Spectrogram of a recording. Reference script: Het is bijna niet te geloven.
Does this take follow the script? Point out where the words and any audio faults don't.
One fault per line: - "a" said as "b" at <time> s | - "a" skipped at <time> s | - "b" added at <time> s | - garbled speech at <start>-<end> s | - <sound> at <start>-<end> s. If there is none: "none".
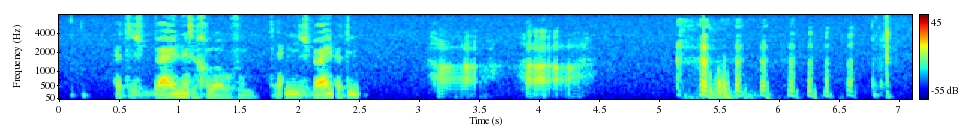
- "niet" skipped at 1.1 s
- garbled speech at 1.7-2.5 s
- laugh at 3.1-4.5 s
- laugh at 5.1-6.7 s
